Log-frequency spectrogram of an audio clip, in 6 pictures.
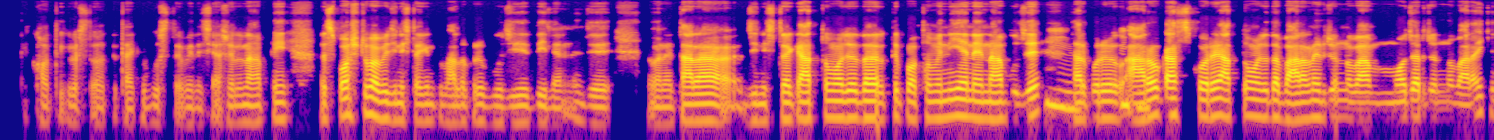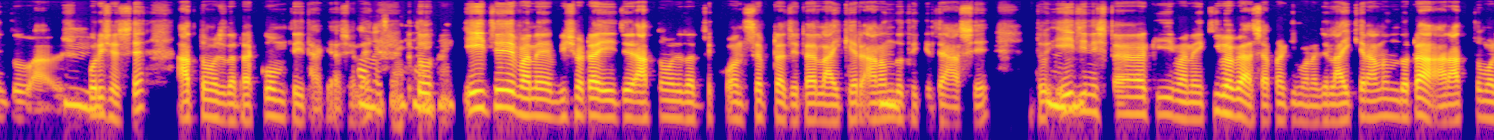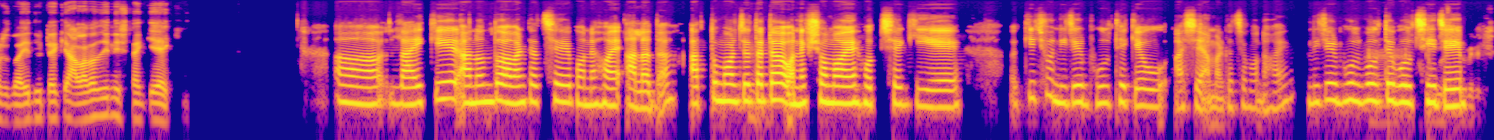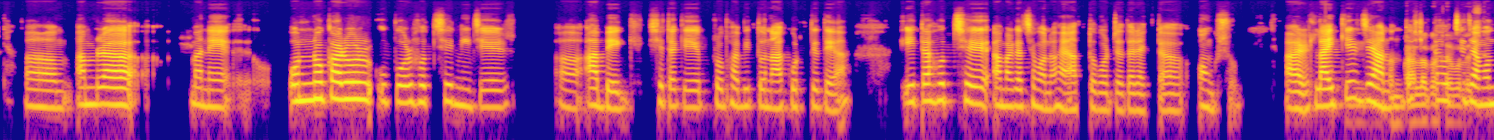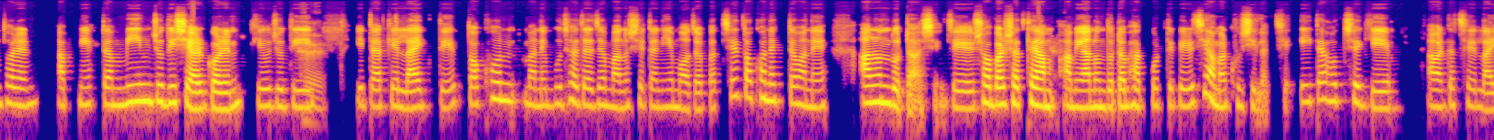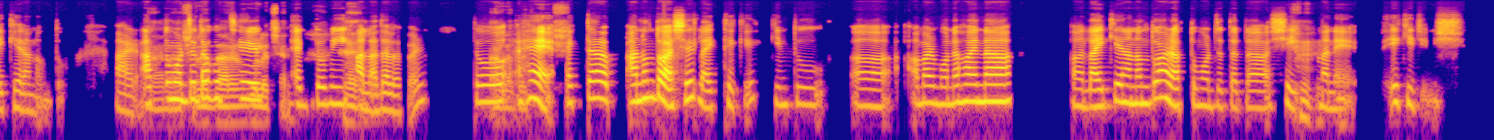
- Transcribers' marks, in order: chuckle
- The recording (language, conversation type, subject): Bengali, podcast, লাইকের সংখ্যা কি তোমার আত্মমর্যাদাকে প্রভাবিত করে?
